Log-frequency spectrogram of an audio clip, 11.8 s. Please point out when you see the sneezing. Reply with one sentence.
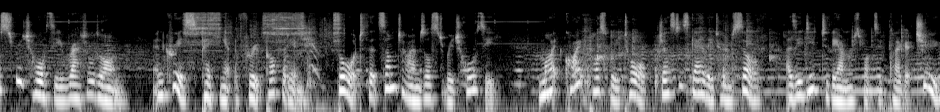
The sneezing can be heard from 3.5 to 4.1 s.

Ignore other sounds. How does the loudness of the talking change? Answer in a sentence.
The volume of the talking stays about the same.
